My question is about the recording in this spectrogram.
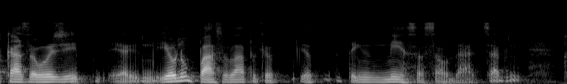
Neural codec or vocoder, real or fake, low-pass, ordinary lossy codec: vocoder, 44.1 kHz, 128 mel bands every 512 samples, BigVGAN v2; fake; 7.2 kHz; none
